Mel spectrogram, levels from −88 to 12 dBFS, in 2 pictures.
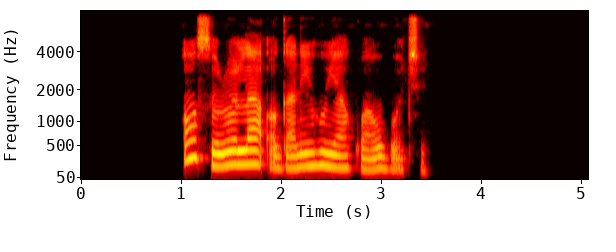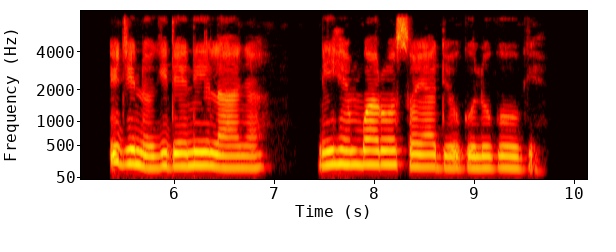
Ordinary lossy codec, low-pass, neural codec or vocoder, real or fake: none; 7.2 kHz; none; real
